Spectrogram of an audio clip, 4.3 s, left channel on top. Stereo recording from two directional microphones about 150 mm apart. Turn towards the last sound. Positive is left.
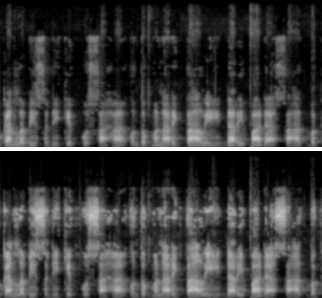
turn(degrees=-25)  # may be behind; listen again after turning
